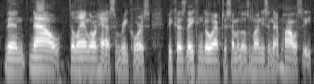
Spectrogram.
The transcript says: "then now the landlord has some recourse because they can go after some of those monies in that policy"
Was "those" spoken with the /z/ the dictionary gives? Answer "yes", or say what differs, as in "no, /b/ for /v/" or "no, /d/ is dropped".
yes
